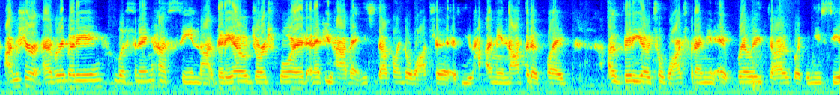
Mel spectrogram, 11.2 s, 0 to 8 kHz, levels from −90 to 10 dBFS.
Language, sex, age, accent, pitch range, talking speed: English, female, 20-39, American, 140-165 Hz, 235 wpm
